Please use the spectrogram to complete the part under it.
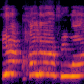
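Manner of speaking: put-on very high, girlish teenage-girl voice. Showing how the speaker's own voice came out on the test, high teenage-girl voice. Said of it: "mine came out like the equivalent of a teenage girl".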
